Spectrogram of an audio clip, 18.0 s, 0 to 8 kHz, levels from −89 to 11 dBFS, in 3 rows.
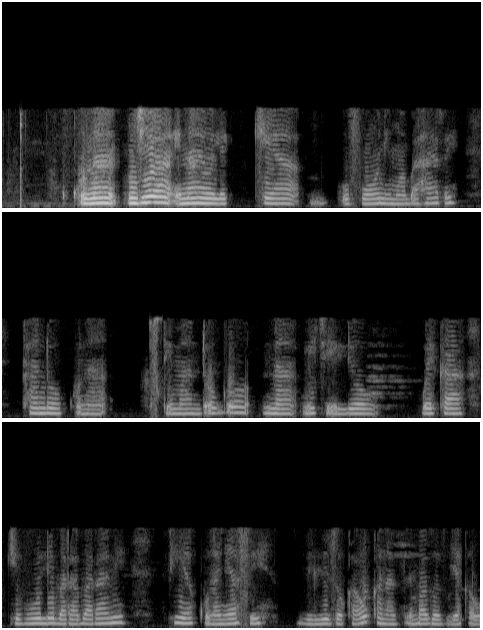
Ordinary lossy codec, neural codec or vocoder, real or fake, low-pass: AAC, 16 kbps; vocoder, 24 kHz, 100 mel bands, Vocos; fake; 7.2 kHz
